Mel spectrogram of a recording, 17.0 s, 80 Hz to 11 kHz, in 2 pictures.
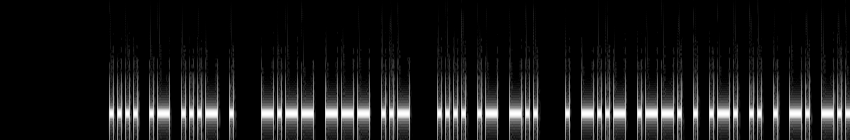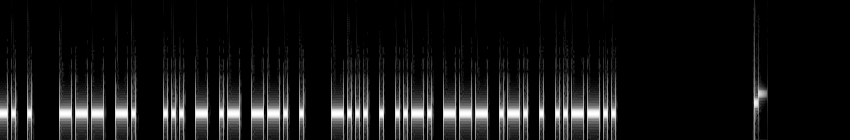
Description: Morse code, heard as a keyed tone, about 30 wpm, 700 Hz. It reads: HAVE YOU HAD EXPERIENCE ON STAGE BEFORE?
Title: Sentences from Top 1200 Words 30wpm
